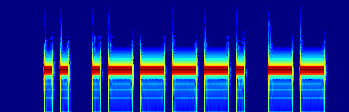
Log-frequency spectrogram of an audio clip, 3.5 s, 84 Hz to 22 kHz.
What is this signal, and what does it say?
Morse code, heard as a keyed tone, about 15 wpm, 700 Hz. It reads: I'M
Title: A Sound Of Thunder 15wpm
